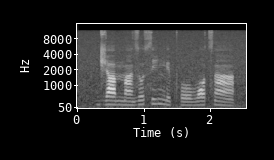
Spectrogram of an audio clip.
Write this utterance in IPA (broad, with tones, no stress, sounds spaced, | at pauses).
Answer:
d͡ʒ a˨ m ã˨ z ʊ˦ s i˦ ŋ e˨ pʰ oː˨ β ɔ˦ t͡s ã˦˨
